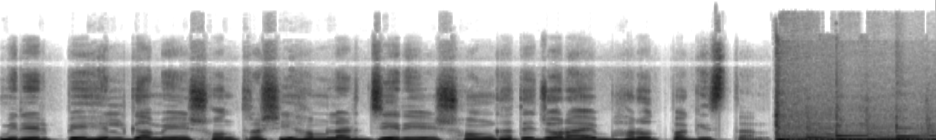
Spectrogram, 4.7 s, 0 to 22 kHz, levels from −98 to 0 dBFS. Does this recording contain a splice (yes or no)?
yes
